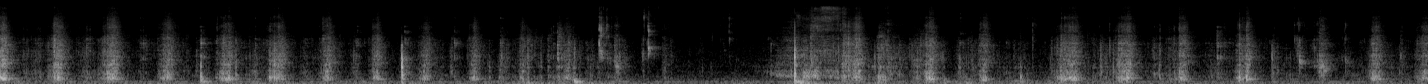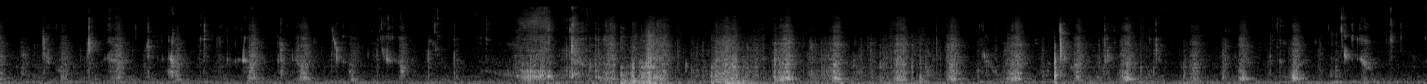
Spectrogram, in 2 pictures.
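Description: Close-up crunching and chewing of Oreo O's chocolate cereal rings in milk, several crisp crunches a second. A brief lull, then louder spells about eight seconds in and again about twenty seconds in.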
